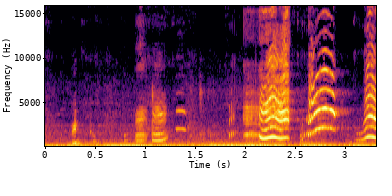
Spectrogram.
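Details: Talking pet parrot giving a few short arched whistles and squeaks, rising then falling, over a steady low hum and soft background voices.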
